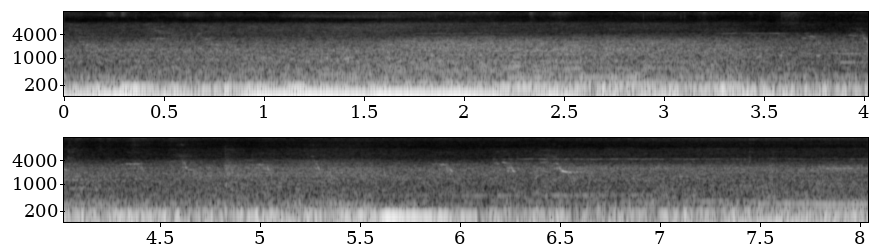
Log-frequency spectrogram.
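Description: Outdoor ambience: a steady low hum, with a few faint bird chirps in the middle.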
